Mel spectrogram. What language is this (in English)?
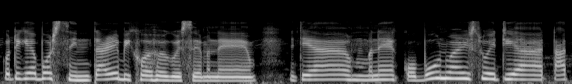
Assamese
